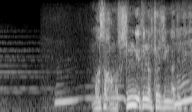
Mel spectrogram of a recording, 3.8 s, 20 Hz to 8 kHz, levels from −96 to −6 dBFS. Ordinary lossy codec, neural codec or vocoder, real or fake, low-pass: none; none; real; none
